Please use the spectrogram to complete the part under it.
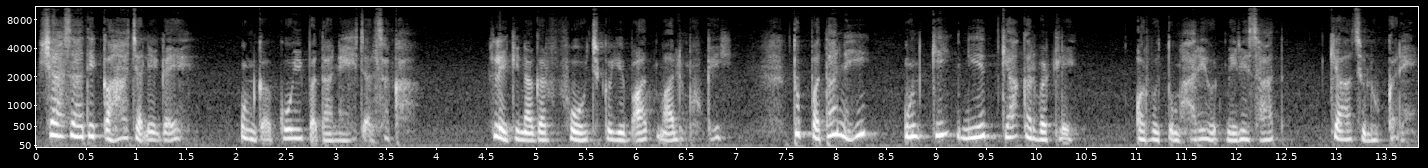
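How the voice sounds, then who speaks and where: Resolute princess in prince's disguise, formal and earnest, slightly husky, radio play. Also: female voice, medium pitch, expressive, measured pace, mellow. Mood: confiding, urgent. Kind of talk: Hindi-Urdu radio play acting.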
